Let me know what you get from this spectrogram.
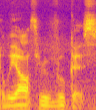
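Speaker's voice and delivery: ordinary delivery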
